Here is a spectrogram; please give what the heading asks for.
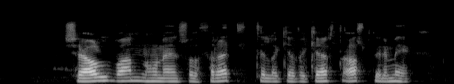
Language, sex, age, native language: Icelandic, male, 30-39, Icelandic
